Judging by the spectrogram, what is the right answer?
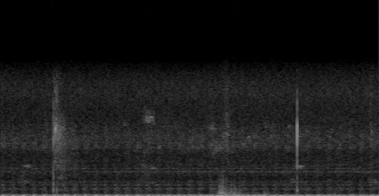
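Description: Steady low rumble of background noise, with a couple of faint clicks.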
